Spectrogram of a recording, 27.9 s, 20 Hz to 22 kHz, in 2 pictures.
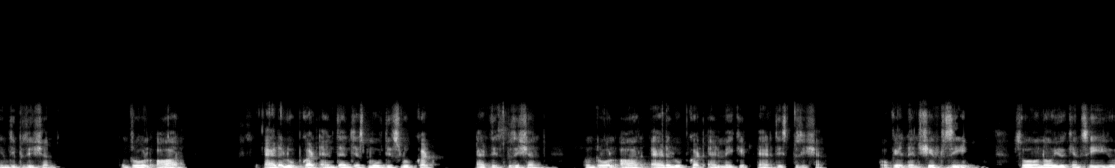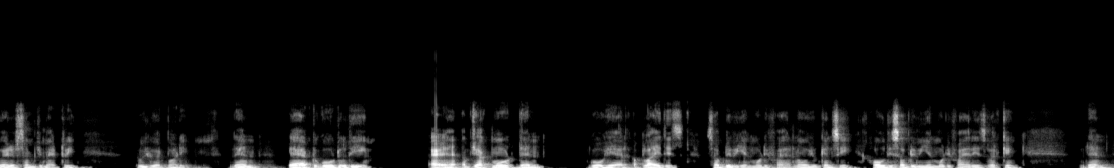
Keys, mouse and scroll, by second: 1.4-1.8 scroll down 1, 3.1 ctrl+r, 7.6 click, 8.9 ctrl+r, 11.3 click, 11.8-13.2 middle drag, 13.2 shift+z, 13.9-18.9 middle drag, 18.9 Tab, 19.7-21.9 middle drag, 21.9 click, 24.8-25.9 middle drag, 25.9-26.5 scroll up 1, 26.5 scroll up 4, 26.6-27.8 middle drag.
